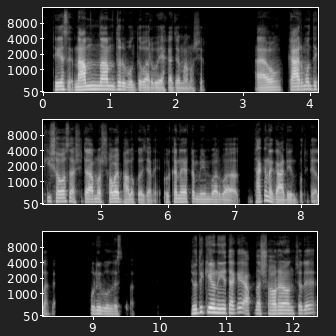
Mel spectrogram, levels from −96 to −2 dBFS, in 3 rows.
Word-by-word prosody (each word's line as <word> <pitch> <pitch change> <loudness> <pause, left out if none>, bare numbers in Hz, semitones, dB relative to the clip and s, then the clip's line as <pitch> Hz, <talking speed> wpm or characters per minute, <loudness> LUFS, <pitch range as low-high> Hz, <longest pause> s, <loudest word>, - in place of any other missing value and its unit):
ঠিক 140 - +3
আছে? 125 - -5
নাম, 140 +2 +9 0.2
নাম 150 0 +6
ধরে 150 -2 +3
বলতে 115 +2 -3
পারবো 110 -2 -2
ওই - - -1
1000 105 -1 -5
মানুষের। - - -14 0.8
অ্যাও 110 +1 +2 0.3
কার 140 +1 +6
মধ্যে 155 0 -2
কি 160 - -7
সব 150 - +3
আছে? 150 - -4
সেটা 140 -5 -1
আমরা 130 +1 -1
সবাই 135 0 +4
ভালো 110 0 -1
করে 110 -2 -5
জানি। 95 - -10
ওইখানে 135 +2 -2
একটা 140 - -6
মেম্বার 120 -1 -3
বা 105 - -2 0.4
থাকে 135 +8 -1
না? 160 - +1
গার্ডিয়ান 110 0 -1
প্রতিটি 120 - -15
এলাকায়। - - -14 0.5
উনি 140 0 -1
বলেসিলো, 120 -2 -9 0.9
যদি 165 +6 +1
কেউ 195 -1 +9
নিয়ে 175 -1 +3
থাকে 170 +4 0
আপনার 145 -2 -5
শহরের 140 0 +2
অঞ্চলে 150 +2 -4
135 Hz, 195 wpm, -24 LUFS, 115-150 Hz, 0.9 s, নাম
